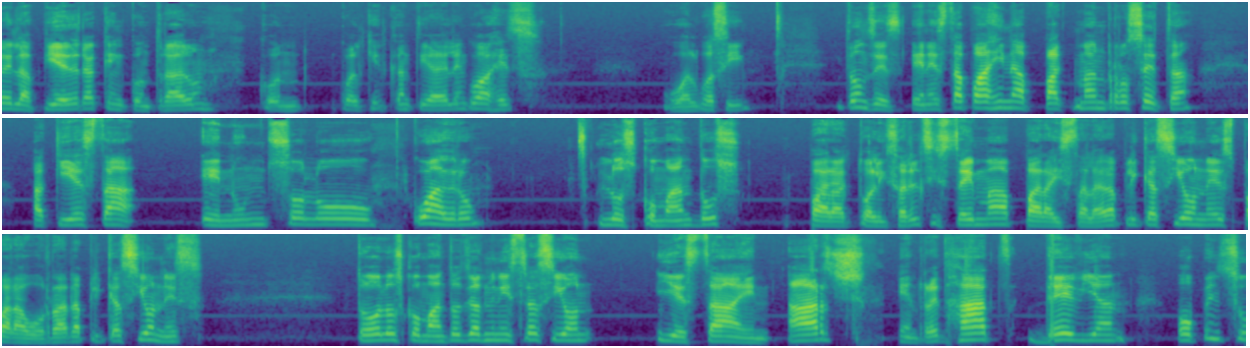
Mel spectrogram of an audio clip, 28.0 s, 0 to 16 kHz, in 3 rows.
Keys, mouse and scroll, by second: 4.0 click, 9.2 scroll down 2, 9.8 scroll down 2, 12.8-13.5 scroll down 1, 17.3-18.0 scroll down 2, 19.1 scroll down 1, 19.8 scroll down 2, 20.4 scroll down 2, 21.1 scroll down 2, 21.9-22.9 scroll up 4, 24.2-25.0 scroll down 3.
